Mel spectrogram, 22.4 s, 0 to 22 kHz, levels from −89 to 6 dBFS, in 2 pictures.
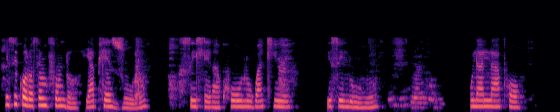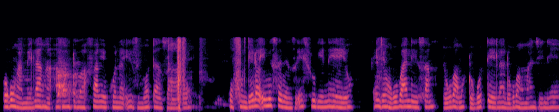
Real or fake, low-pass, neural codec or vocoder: fake; 5.4 kHz; vocoder, 44.1 kHz, 128 mel bands, Pupu-Vocoder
